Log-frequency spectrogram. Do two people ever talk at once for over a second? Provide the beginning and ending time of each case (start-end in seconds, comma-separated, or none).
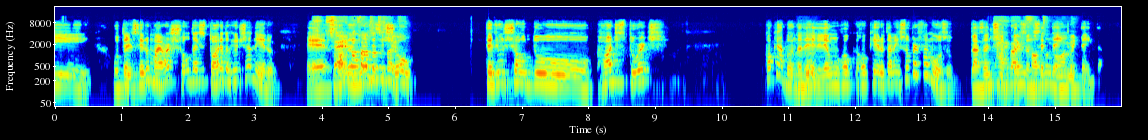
3.8-5.2, 14.1-15.5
